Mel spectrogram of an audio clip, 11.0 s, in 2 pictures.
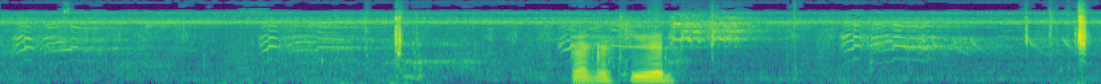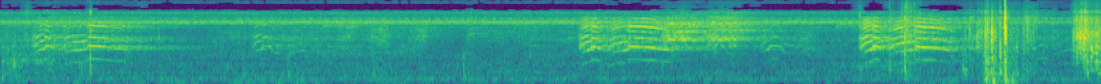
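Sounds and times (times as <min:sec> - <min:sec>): birds chirping: 0:00.0 - 0:10.9
high insect drone: 0:00.0 - 0:11.0.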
